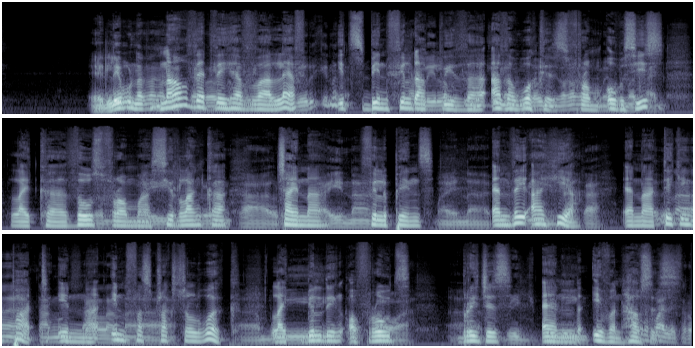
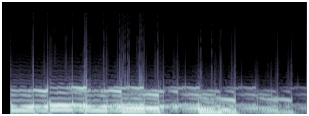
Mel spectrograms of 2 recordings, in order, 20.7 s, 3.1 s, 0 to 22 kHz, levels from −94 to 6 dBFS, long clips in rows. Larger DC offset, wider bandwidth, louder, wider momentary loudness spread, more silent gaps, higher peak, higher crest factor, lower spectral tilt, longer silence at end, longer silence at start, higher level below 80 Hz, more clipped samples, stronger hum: neither; first, 16.5 kHz vs 2.1 kHz; second, -21 LUFS vs -11 LUFS; about the same, 12 LU vs 13 LU; neither; about the same, 0 dBFS vs 0 dBFS; first, 20 dB vs 10 dB; second, -6.5 dB/octave vs -14.5 dB/octave; about the same, 0 s vs 0 s; first, 0.9 s vs 0.1 s; second, -46 dBFS vs -20 dBFS; neither; neither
